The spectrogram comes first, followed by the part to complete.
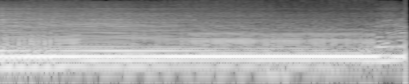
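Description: The final chord of a punk-rock song ringing out, held steady on amplified electric guitar and bass, with the wash of a crash cymbal fading beneath it.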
